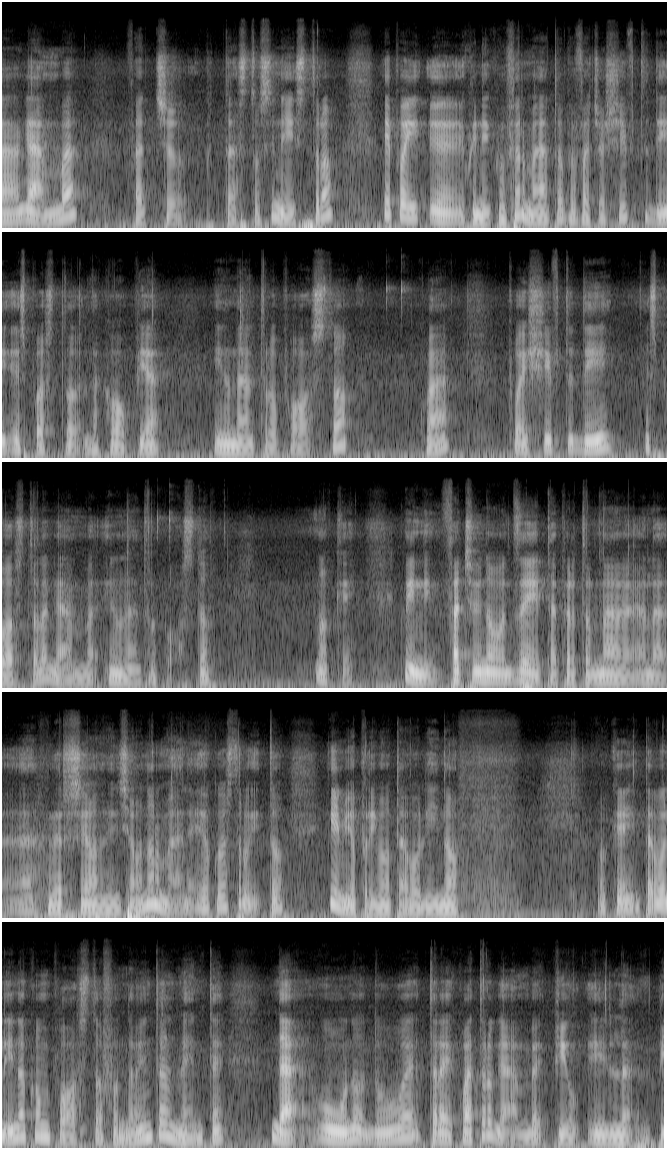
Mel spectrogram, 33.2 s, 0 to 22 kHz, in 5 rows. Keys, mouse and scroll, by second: 10.5 ctrl+click, 12.3 d, 14.8 ctrl+click, 19.3 middle click, 24.7 middle click.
